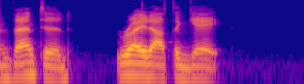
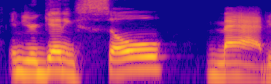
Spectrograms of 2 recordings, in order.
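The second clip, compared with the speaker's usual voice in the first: ordinary talk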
